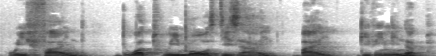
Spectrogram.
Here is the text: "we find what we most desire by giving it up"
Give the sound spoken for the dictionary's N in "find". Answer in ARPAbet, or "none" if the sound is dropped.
N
